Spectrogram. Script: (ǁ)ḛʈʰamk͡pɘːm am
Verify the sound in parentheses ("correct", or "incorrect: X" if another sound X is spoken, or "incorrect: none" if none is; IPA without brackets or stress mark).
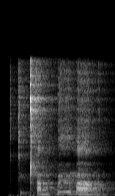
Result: incorrect: k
